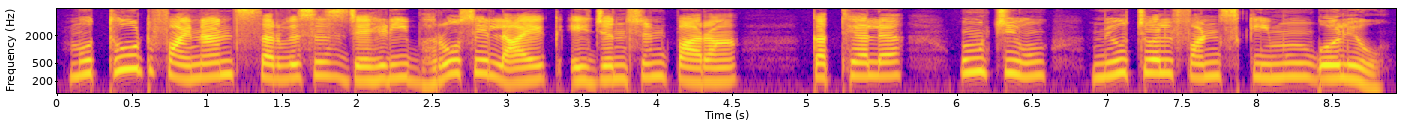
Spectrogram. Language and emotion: Sindhi, neutral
